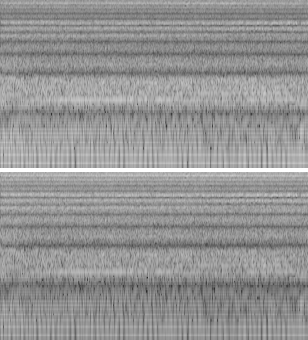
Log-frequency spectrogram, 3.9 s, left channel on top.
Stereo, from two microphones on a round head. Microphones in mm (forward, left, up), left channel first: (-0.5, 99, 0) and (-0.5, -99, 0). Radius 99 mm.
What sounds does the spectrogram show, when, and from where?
0.0 s a drone: 65° right (ahead or behind)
